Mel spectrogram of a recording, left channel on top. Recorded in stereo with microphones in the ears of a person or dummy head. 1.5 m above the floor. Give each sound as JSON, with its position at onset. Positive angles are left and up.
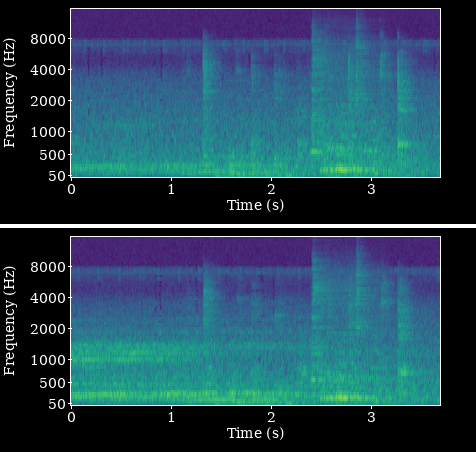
{"t": 1.1, "sound": "running footsteps", "side_deg": 40, "distance_m": 4.0}
{"t": 2.4, "sound": "a toilet flushing", "side_deg": 15, "distance_m": 1.0}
